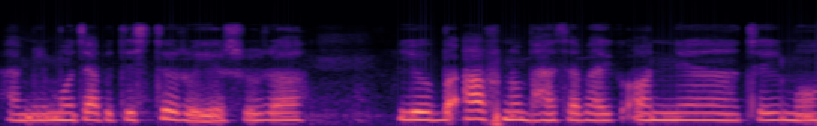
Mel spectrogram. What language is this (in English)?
Nepali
